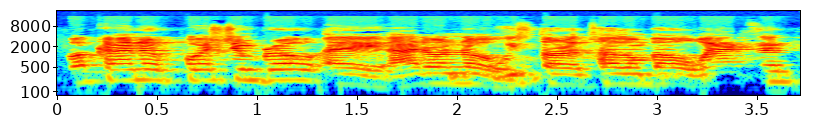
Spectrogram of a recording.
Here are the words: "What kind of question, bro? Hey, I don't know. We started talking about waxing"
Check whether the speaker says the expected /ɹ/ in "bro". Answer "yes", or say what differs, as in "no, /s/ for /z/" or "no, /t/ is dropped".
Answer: yes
